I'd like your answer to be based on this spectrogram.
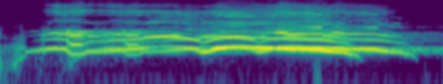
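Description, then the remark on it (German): A single long, eerie howling cry in a cathedral rises and wavers in pitch for about five seconds, loud, sliding up and down before fading out, with no other sounds around it. “Ein grässlicher Gedanke, der mich aufheulen ließ.”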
